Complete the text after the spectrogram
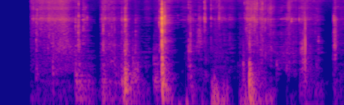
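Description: A car door handle clicks.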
